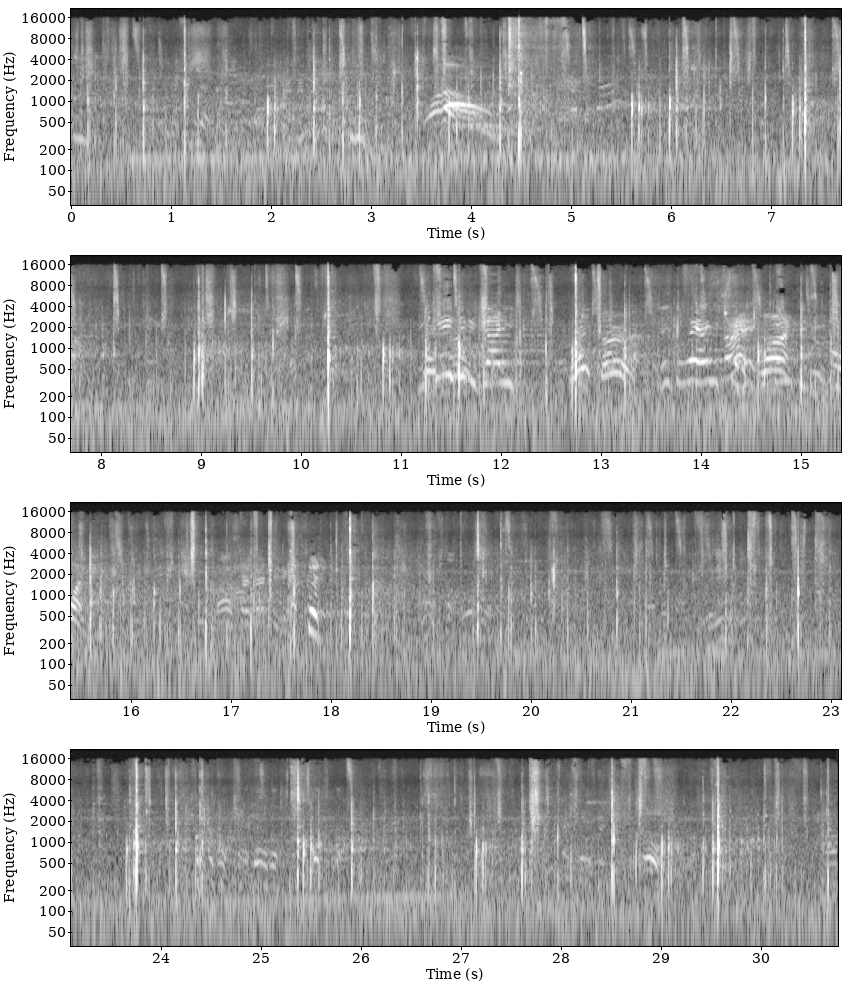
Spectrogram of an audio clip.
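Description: Tennis balls struck by rackets and bouncing on a hard court in a practice rally: sharp pops at irregular intervals, a few much louder than the rest. Voices murmur in the background in the middle of the stretch.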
